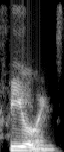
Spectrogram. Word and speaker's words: feelings: BN hold on mixed feelings not feelings it's feelings mixed feeling feel feelings feeling yes the the is the e is a bit longer okay okay bone bone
